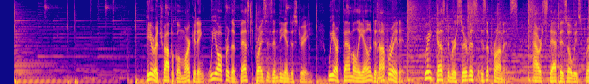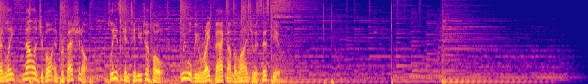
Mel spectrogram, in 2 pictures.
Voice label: MALE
